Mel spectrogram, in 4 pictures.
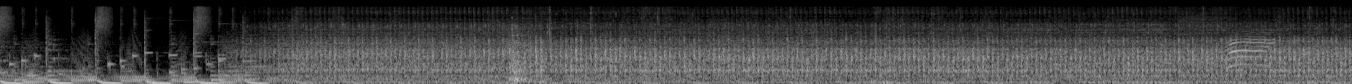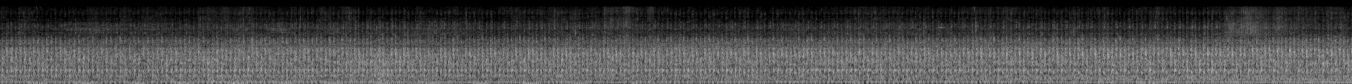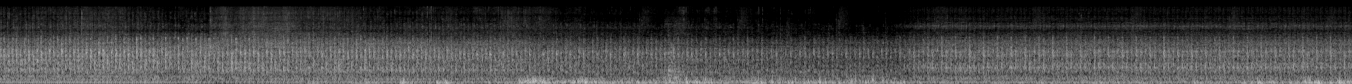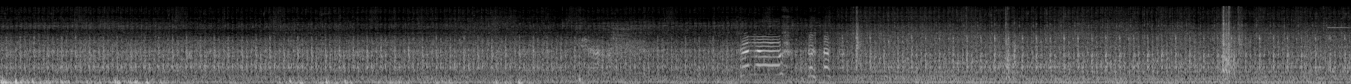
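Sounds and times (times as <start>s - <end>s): diesel tractor engine running: 0.0s - 54.0s
engine knocks: 0.0s - 54.0s.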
